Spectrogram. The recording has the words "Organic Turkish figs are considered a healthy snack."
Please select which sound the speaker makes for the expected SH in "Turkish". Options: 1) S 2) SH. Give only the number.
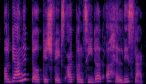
2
